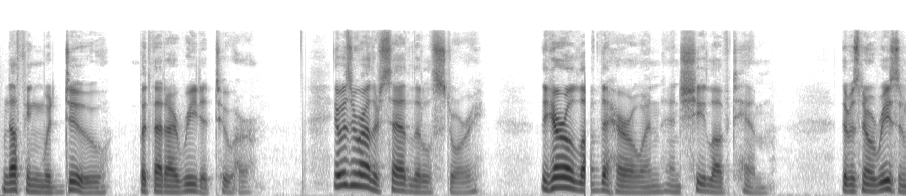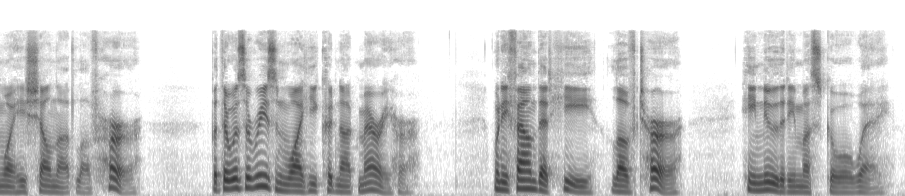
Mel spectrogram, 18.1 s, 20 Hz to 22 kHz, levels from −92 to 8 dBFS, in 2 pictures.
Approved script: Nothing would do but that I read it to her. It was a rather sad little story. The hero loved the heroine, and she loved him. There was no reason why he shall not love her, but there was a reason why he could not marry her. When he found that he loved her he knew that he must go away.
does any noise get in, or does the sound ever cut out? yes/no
yes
